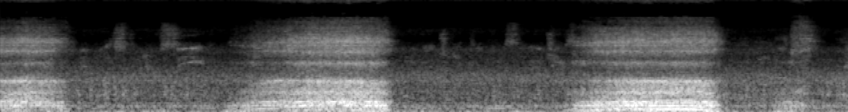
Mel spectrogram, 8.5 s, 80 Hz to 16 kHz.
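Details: Snoring at 3am, tagged baby: slow, rough snoring on each in-breath, about 18 breaths a minute, with quieter pauses between.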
